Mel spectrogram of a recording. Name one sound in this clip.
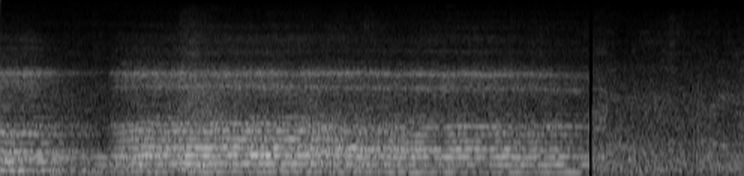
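A group of men chants together in harmony through a microphone, in a reverberant hall.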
